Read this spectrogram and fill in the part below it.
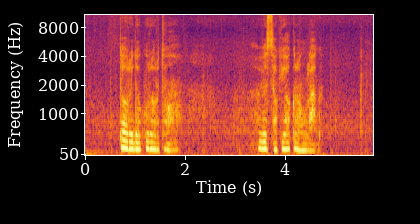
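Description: A young man talks briefly into a microphone.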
